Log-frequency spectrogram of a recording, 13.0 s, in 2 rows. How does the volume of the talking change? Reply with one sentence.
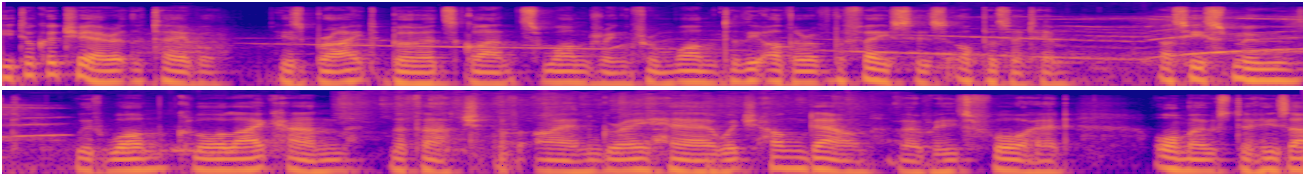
The volume of the talking stays about the same.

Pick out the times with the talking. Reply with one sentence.
The talking can be heard from 0.0 to 12.9 s.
